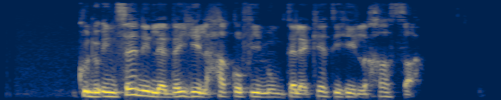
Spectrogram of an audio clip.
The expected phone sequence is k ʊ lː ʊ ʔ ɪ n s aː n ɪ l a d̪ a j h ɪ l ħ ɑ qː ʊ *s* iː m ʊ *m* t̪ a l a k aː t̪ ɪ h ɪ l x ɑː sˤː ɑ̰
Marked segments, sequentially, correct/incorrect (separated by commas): incorrect, correct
